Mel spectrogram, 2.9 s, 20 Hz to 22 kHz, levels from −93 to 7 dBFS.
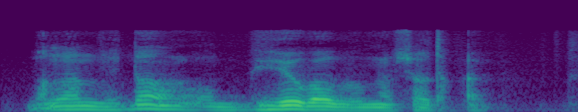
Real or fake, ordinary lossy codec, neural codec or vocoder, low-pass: fake; Opus, 64 kbps; codec, 16 kHz, 0.5 kbps, FunCodec, trained on Chinese and English, 25 frames a second; 7.2 kHz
